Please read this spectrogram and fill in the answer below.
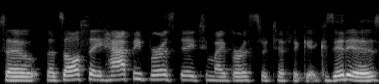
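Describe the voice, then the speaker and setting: A woman speaks at a moderate pace and medium pitch over a quiet background. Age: 60s. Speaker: spiritual teacher. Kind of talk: talk to live online group. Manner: casual, hesitant with fillers.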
